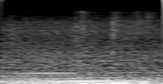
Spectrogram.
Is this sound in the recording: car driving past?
yes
